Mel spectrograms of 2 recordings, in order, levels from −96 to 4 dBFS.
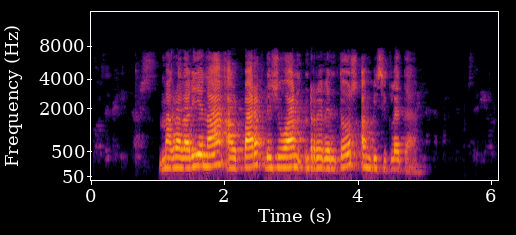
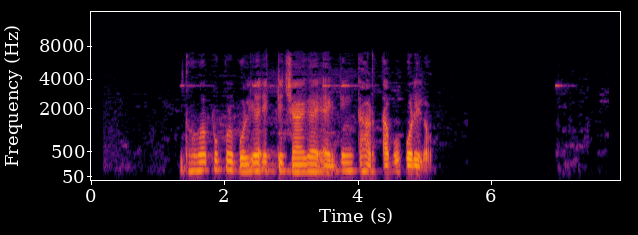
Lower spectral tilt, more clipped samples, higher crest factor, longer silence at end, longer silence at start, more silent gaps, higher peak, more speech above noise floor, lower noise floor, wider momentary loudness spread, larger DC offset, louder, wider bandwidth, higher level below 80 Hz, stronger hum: second, -5.5 dB/octave vs -7.5 dB/octave; neither; about the same, 16 dB vs 20 dB; first, 1.2 s vs 0.9 s; second, 1.05 s vs 1.35 s; second, none vs 5.67-6.96 s; first, -2 dBFS vs -6 dBFS; first, 58 dB vs 52 dB; about the same, -75 dBFS vs -74 dBFS; second, 11 LU vs 15 LU; neither; first, -16 LUFS vs -23 LUFS; about the same, 7.6 kHz vs 7.2 kHz; about the same, -64 dBFS vs -64 dBFS; neither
